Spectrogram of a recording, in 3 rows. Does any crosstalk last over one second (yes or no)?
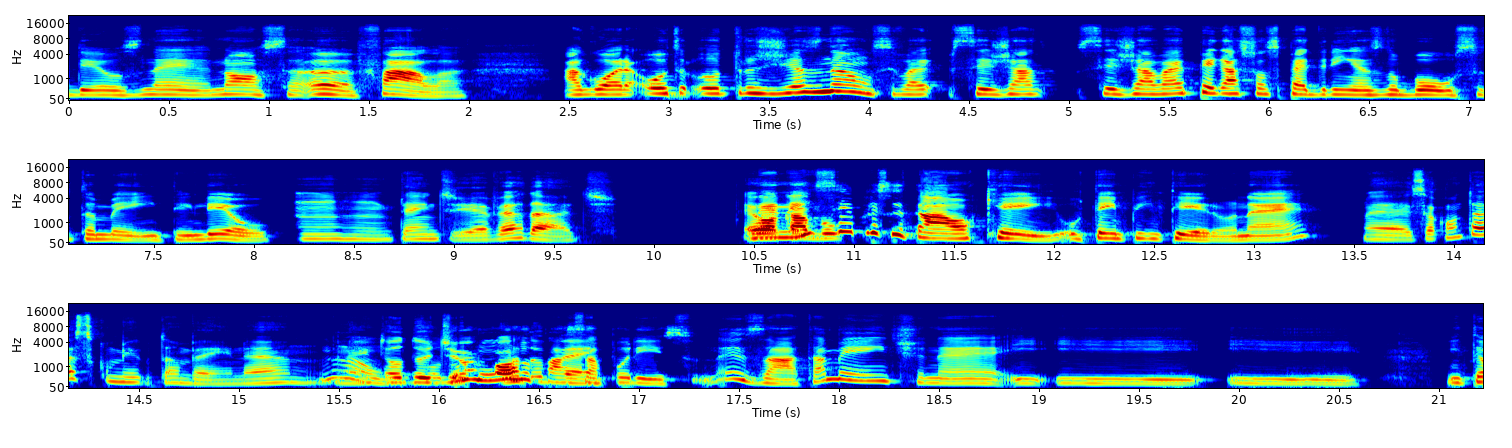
yes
